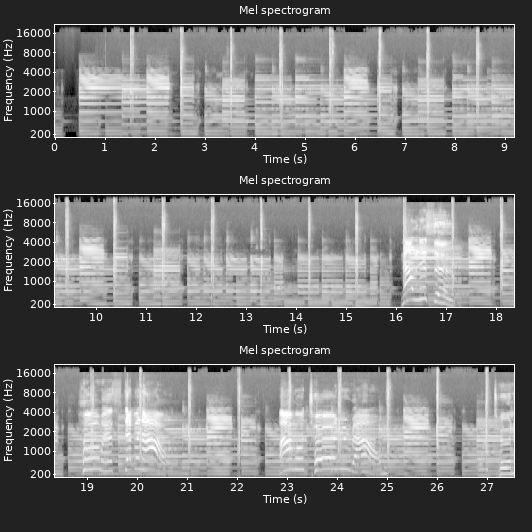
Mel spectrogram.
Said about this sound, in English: The song is a true Aussie classic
